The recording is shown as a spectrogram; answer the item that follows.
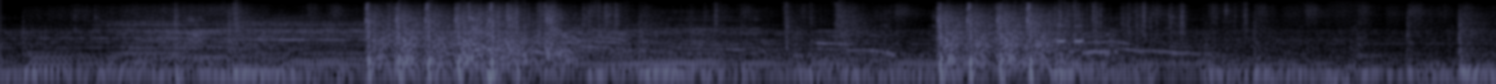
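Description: Gunfire in the video game Rimworld, two clusters of rapid shots crackling over a steady background music bed, fairly close and moderately loud.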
